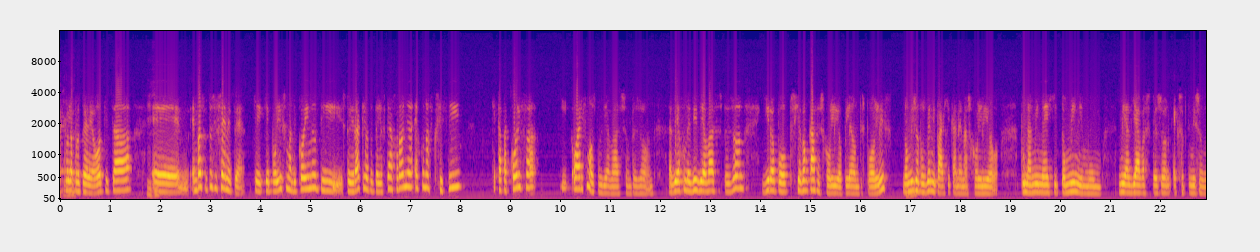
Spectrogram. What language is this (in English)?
Greek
